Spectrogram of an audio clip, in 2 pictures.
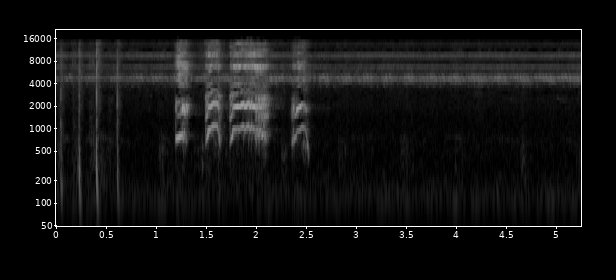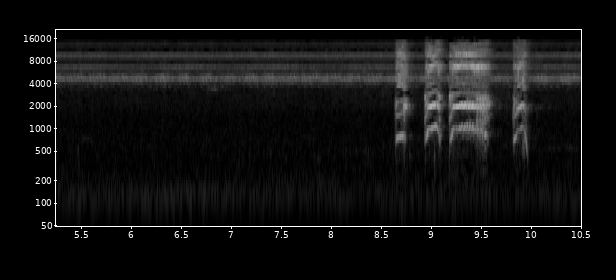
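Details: Red junglefowl crowing twice, about seven seconds apart, each crow a short four-part phrase of clipped opening notes and a drawn-out ending, over a steady high insect drone.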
